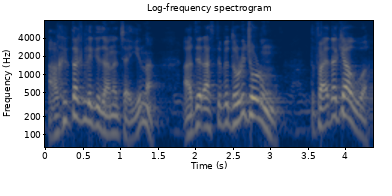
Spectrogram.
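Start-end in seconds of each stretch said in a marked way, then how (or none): none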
